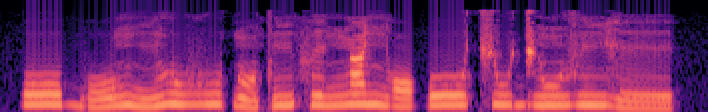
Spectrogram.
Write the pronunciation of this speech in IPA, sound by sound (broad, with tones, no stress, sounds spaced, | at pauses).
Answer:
oː˦ b oː˨˦ ŋ ĩ˨˦ l u˦ ɣ u˦ ɗ ɔ̃˨ t ĩ˦ f e˦ ŋ ã˦ ɲ ɔ˧ | oː˦ t͡ʃ u˦ d͡ʒ ũ˦ z ĩ˦ ɣ eː˨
